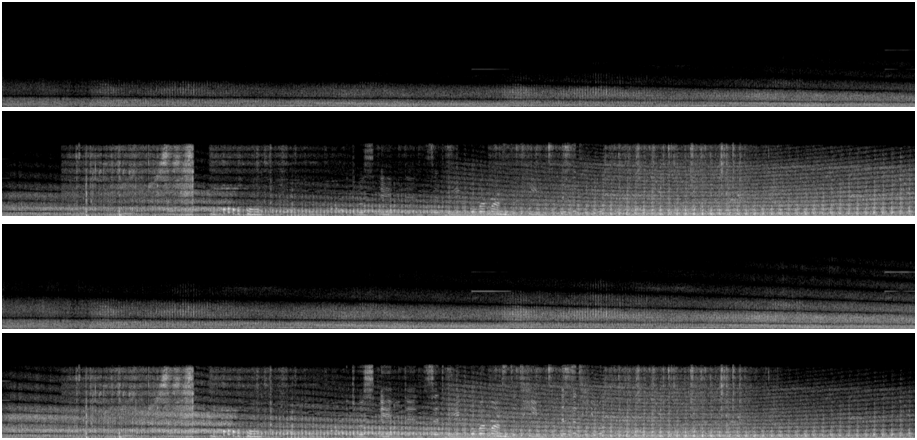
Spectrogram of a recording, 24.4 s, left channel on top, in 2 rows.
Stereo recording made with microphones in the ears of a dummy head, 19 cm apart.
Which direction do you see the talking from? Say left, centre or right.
right.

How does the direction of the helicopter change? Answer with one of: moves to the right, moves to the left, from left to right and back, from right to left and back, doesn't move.
moves to the left.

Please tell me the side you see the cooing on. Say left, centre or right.
centre.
